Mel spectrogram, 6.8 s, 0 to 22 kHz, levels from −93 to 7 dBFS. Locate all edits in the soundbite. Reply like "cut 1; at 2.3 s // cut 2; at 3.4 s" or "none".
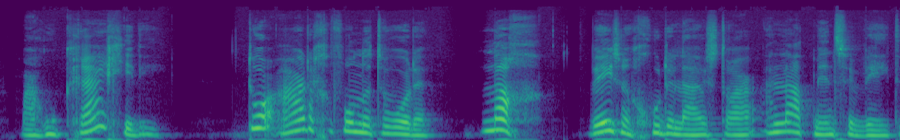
cut 1; at 4.3 s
